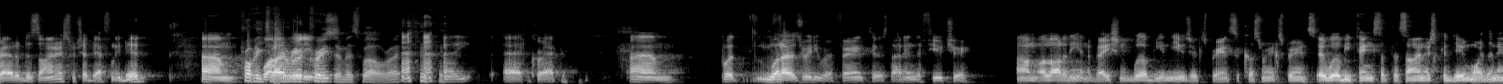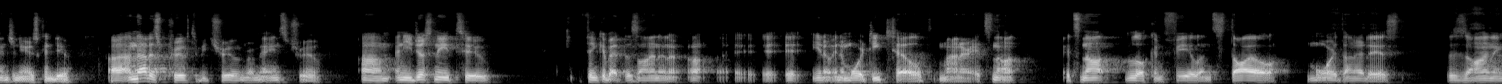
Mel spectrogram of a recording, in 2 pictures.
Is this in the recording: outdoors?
no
